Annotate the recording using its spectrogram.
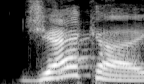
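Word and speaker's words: Xhekaj: NHL goal on Saturday Jack eye you think oh that's doesn't sound too hard to pronounce yes but it's spelled x h e k a j that looks just like Jackie doesn't it his teammates have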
